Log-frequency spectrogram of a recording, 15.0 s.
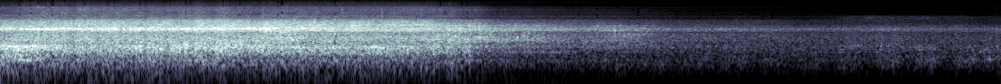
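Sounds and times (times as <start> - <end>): train passing: 0.0 - 15.0.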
